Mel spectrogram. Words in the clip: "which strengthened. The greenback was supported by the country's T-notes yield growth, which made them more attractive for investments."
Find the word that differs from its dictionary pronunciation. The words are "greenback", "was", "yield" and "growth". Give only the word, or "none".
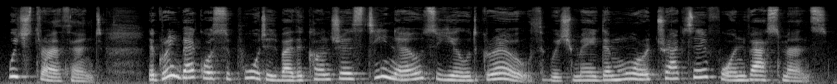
none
